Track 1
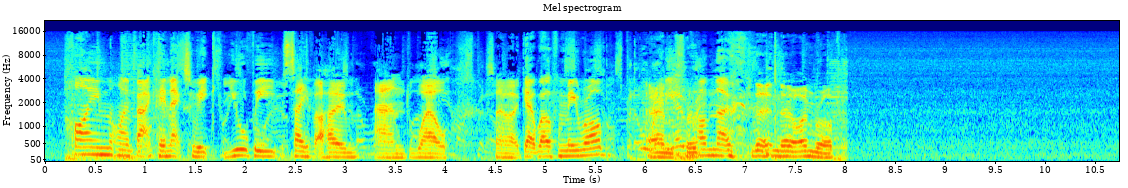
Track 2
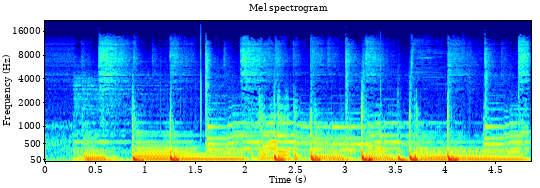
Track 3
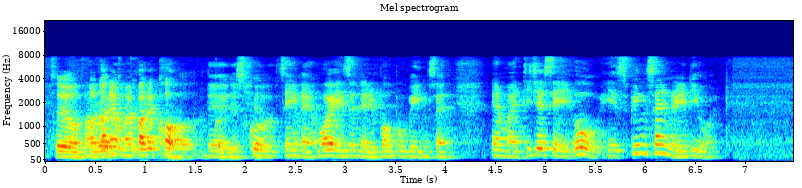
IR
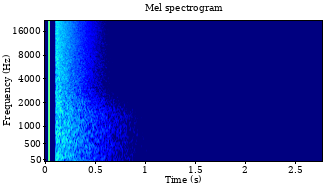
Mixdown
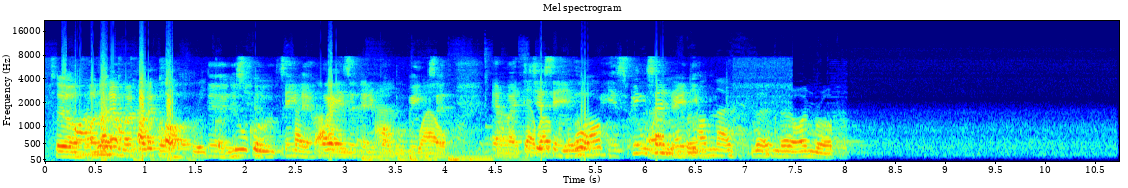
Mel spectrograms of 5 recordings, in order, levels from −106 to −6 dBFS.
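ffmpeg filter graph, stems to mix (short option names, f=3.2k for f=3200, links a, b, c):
-filter_complex "[0:a]highpass=f=210:w=0.5412,highpass=f=210:w=1.3066,acrossover=split=3100[a][b];[b]acompressor=threshold=-51dB:ratio=4:attack=1:release=60[c];[a][c]amix=inputs=2:normalize=0,firequalizer=gain_entry='entry(910,0);entry(2200,-30);entry(3200,-23)':delay=0.05:min_phase=1,volume=-7dB,asplit=2[d][e];[e]volume=-4dB[f];[1:a]volume=-9dB,asplit=3[g][h][i];[g]atrim=end=1.43,asetpts=PTS-STARTPTS,afade=t=out:st=1.426:d=0.004:c=hsin[j];[h]atrim=start=1.43:end=3.13,asetpts=PTS-STARTPTS,volume=0[k];[i]atrim=start=3.13,asetpts=PTS-STARTPTS,afade=t=in:d=0.004:c=hsin[l];[j][k][l]concat=n=3:v=0:a=1,asplit=2[m][n];[n]volume=-19.5dB[o];[2:a]volume=0.5dB,asplit=2[p][q];[q]apad=whole_len=214386[r];[m][r]sidechaincompress=threshold=-47dB:ratio=8:attack=16:release=160[s];[3:a]atrim=start_sample=2205[t];[f][t]afir=irnorm=-1:irlink=0[u];[o]aecho=0:1:169:1[v];[d][s][p][u][v]amix=inputs=5:normalize=0,aeval=exprs='0.106*(abs(mod(val(0)/0.106+3,4)-2)-1)':c=same"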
